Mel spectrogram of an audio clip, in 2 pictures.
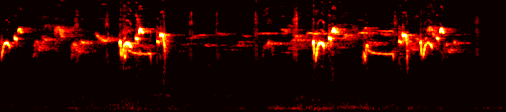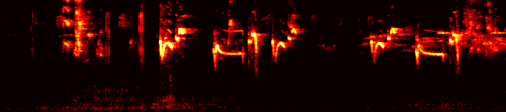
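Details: Red-fronted prinia in full song, bill wide open: repeated phrases of sharp, high chirps mixed with buzzy notes and clear falling whistles, each phrase about a second long and separated by brief pauses.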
